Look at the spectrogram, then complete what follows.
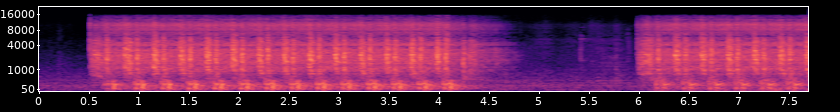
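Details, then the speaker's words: Twin-cylinder engine (possibly the Kawasaki ER-5 cafe) that starts, runs an uneven lumpy beat around 230 a minute, dies, then restarts rough. The owner suspects the spark plugs need cleaning; the cause is unclear. "uh something's changed guys um something's changed you can hear it's just not happy i i don't know what it is"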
